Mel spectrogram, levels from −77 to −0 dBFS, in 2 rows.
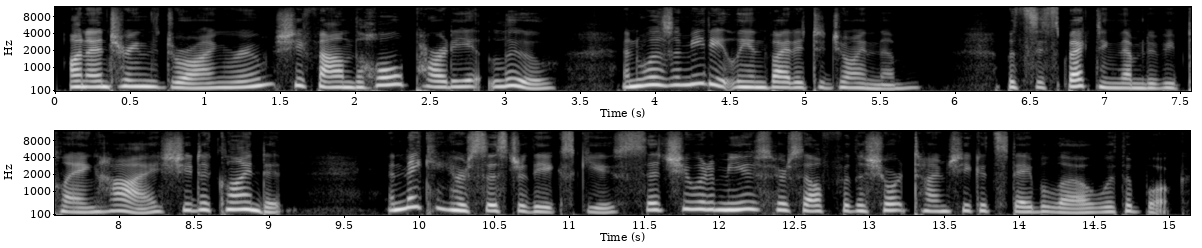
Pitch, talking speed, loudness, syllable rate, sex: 225 Hz, 200 wpm, -19 LUFS, 5.6 syllables/s, female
